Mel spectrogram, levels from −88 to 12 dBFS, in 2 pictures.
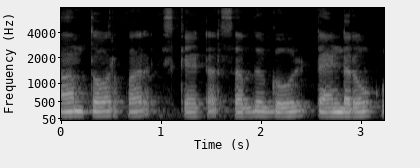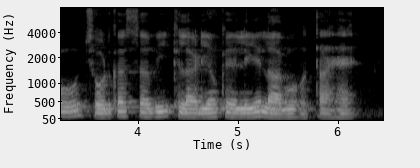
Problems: background sounds at intervals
